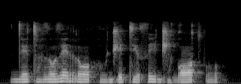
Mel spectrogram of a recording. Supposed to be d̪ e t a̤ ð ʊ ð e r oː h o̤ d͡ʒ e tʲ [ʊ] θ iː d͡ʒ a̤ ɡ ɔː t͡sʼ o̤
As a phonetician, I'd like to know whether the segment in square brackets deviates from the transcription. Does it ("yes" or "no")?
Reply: no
